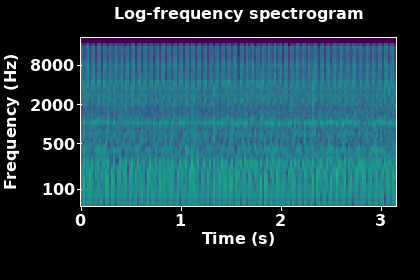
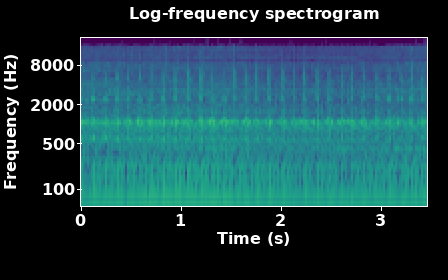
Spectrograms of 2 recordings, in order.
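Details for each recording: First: Kawasaki KD80 two-stroke idling and still bleeding out oil: fast light rattle under the exhaust note; owner suspects crank bearings, unconfirmed, rattling noise at idle. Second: Kawasaki KD80 two-stroke, first run after oil system, carburetor and ignition short repair: crisp, even ring-ding popping at steady idle, no misses or rattles; running healthy.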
